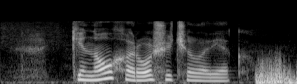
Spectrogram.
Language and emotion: Russian, neutral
